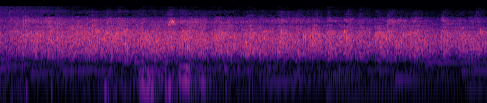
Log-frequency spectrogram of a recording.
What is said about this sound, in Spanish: Dale ese fuerte aplauso a nuestro Dios.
